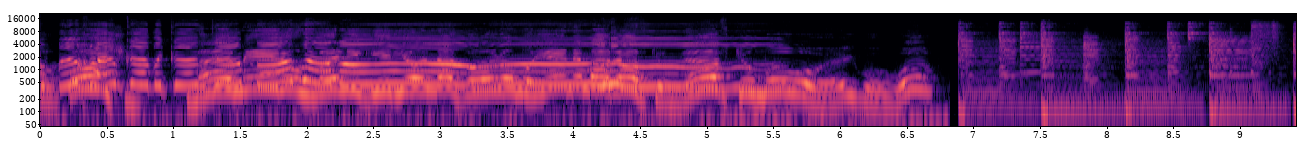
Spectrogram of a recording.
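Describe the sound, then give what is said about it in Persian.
A loud voice of a talking cooking pot character whimpers and sobs in a wavering, quivering cry for several seconds, then cuts off abruptly as rhythmic music begins. “گریه نکن دیگ، من خوب گفتم.”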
